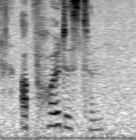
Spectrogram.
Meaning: 1. superlative degree of abhold 2. inflection of abhold: strong genitive masculine/neuter singular superlative degree
- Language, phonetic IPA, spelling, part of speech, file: German, [ˈaphɔldəstn̩], abholdesten, adjective, De-abholdesten.ogg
